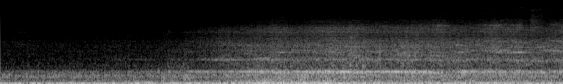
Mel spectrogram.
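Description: Passenger train running on the rails, heard from inside the carriage: a steady low rumble and hiss that grows louder about two seconds in, with a faint steady whine joining it.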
